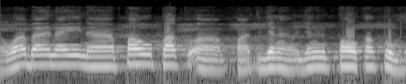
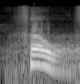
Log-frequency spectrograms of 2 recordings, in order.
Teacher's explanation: Ada hamas juga, huruf fa di sini. Hamas maknanya berangin.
